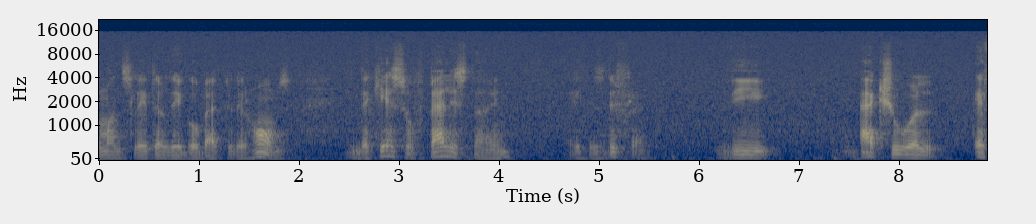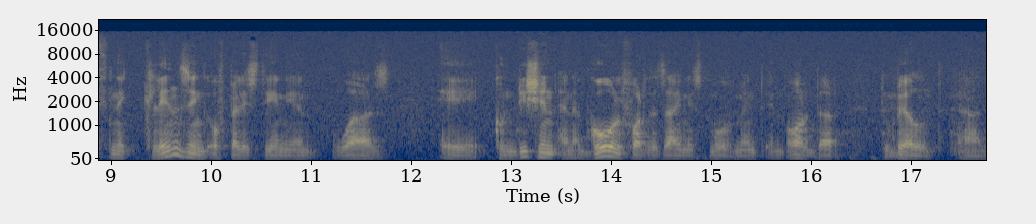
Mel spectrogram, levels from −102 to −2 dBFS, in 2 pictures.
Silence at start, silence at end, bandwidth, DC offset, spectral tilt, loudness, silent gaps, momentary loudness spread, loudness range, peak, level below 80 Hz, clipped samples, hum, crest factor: 0 s; 0 s; over 20 kHz; under 0.1%; -2 dB/octave; -42 LUFS; none; 18 LU; 7 LU; -18 dBFS; -78 dBFS; under 0.1%; none; 28 dB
